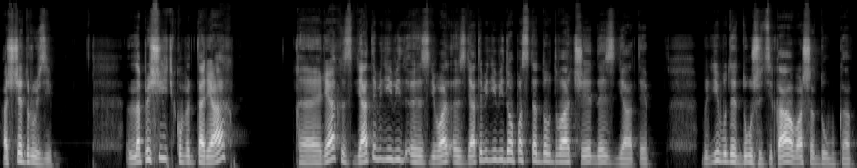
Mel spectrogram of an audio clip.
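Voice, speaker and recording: Higher-voiced man narrating his gameplay. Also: moderate pace. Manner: narrates his own moves, repeats words, sudden excited outbursts. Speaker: mobile game streamer. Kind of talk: gameplay commentary.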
